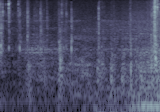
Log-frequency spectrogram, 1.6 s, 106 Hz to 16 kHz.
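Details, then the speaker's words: Car jump-started with Avapow 6000A portable jump starter fitted with 3-foot extended 8AWG smart cables: brief handling rattle, then engine catches quickly on the first try and settles into a low, steady run. "started on the first shot guys oh I hit my head it started on the first shot"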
